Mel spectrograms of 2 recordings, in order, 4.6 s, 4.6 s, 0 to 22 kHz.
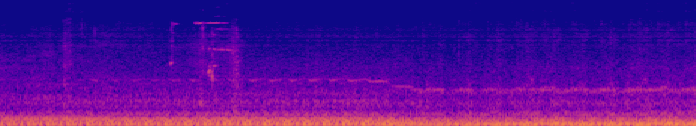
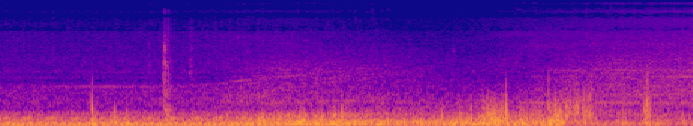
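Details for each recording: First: Chevrolet C2500 truck, in gear: the idle thumps unevenly with skipped beats and a rumble that shakes the door, an engine misfire from worn spark plugs and wires; plugs are to be changed. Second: C2500 truck after new spark plugs and wires (old ones bad, wires fit poorly), oil burning off manifold: pulls in gear with even steady drone, no stumbling or skipping; misfire fixed.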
